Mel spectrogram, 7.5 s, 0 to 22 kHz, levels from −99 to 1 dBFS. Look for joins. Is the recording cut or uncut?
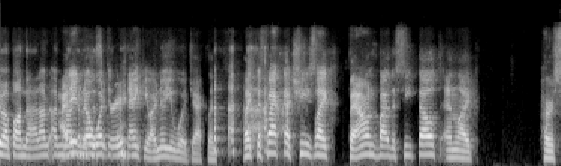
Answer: cut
